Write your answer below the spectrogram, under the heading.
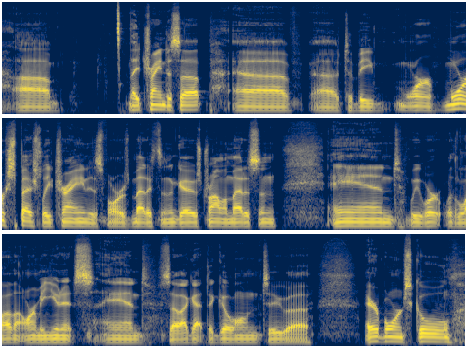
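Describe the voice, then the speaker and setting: In a strong Southern US accent, a man speaks at a moderate pace with a very deep, low pitch and monotone, flat intonation, on a very clean recording with a silent background. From US South, Mississippi. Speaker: tactical medicine instructor, former military medic. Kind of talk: casual interview chat. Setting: podcast. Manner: halting, many fillers.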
